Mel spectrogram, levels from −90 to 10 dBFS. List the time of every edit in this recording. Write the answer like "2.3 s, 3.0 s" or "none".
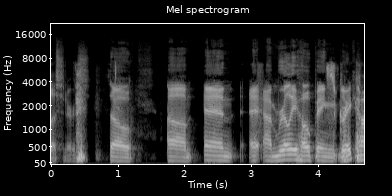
none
